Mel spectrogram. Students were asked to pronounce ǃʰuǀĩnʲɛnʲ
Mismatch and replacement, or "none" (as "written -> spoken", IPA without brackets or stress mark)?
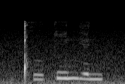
ǀ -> k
